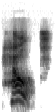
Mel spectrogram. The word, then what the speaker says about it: helped: How would you pronounce helped? Is it t, d, or id? Estás en mute. Es id y se pronuncia that. Helped. Helped. Escucha la mía. Helped. Helped. ¿Qué tú estás escuchando ahí al final? La T, ¿verdad? Helped. Porque acaba en P, ¿verdad?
